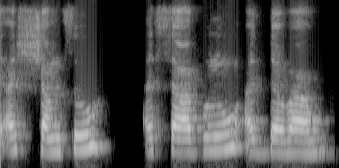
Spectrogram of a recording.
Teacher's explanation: ان حروف کے اوپر ادغام ہو جاتا ہے، مطلب یہاں پر شدہ آ جاتا ہے · الف لام کا لام پڑھا نہ جائے بلکہ بعد والے حروف میں ادغام کر دیا جائے، ان حروف کو حروف شمسی کہتے ہیں، جیسے الشمس، الصابن، الدواء۔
